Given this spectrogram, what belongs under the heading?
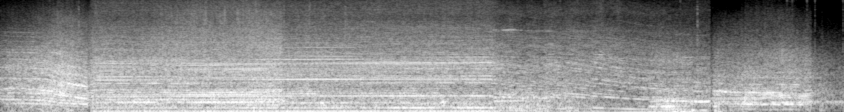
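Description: Aston Martin Valkyrie race car in the Le Mans Ultimate sim at Spa-Francorchamps, its high-revving engine screaming loud and close with rising gear sweeps, brief drops as it shifts and a fading pass near the end.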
